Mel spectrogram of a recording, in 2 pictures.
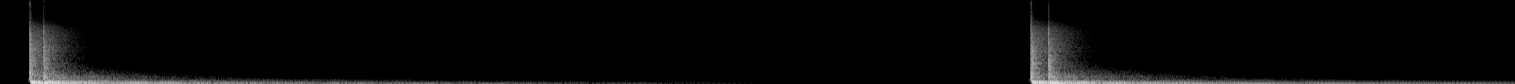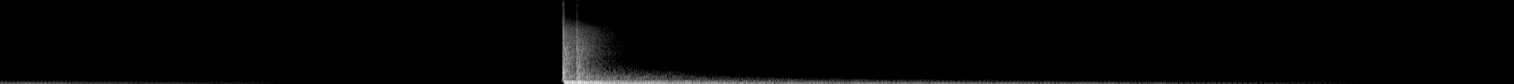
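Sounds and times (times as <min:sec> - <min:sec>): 
40 inch concert bass drum hit with double hard beater: 0:00.3 - 0:05.0, 0:10.3 - 0:14.0, 0:20.8 - 0:25.4.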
